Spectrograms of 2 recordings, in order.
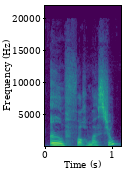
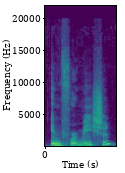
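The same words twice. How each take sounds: First: It is said with a French pronunciation. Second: It is said with an English pronunciation. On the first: "A palavra information" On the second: "que em inglês deu information"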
